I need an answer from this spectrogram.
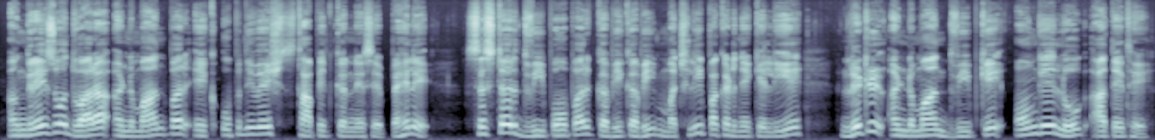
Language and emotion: Hindi, neutral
